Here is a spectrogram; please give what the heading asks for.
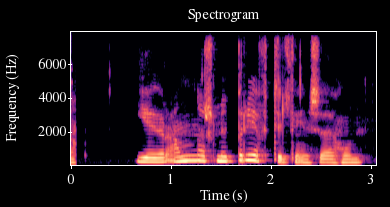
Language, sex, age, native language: Icelandic, female, 11, Icelandic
